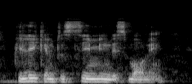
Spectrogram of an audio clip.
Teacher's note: The stress is on Billy here.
